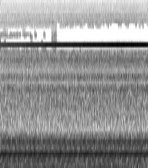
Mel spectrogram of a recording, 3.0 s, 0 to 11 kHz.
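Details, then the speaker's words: Heathkit IT-12 signal tracer under restoration, measured at the speaker coil with volume raised: a steady test tone rides on a low electrical hum injected early in the circuit. The rectifier is being investigated as a possible source. "we're gonna hear the sine wave or we're gonna see the sine wave modulated on to this noise like AM watch this"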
